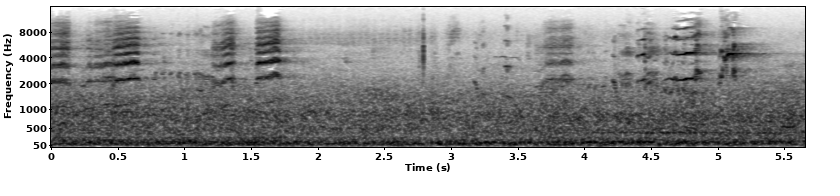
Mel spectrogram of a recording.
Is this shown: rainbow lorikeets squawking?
yes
